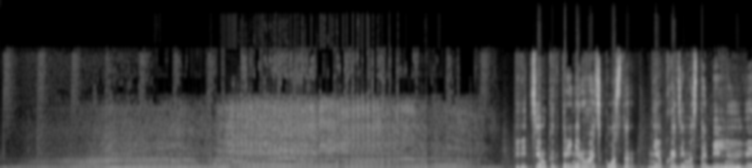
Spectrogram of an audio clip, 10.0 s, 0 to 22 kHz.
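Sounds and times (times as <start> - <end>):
motorcycle engine revving: 0.0 - 6.9.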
